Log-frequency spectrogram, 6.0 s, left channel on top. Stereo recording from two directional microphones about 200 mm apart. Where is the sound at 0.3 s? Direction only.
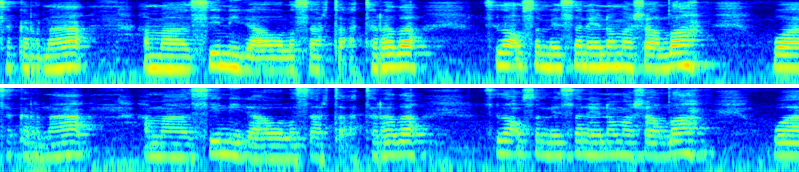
35° left (ahead or behind).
